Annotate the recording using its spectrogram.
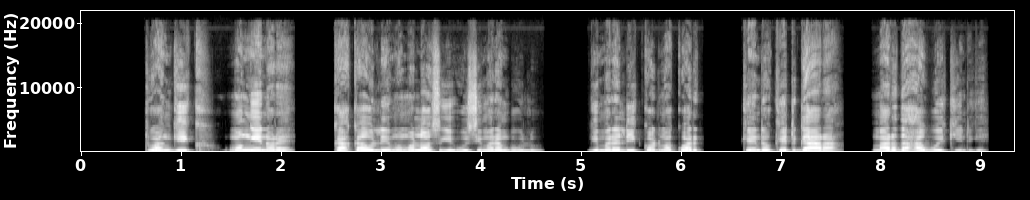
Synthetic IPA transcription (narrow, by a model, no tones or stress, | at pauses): twaŋɡikmɔŋɪnɔɾɛ | kakaolemomɔlɔsɡɪʔusimaɾambulu | ɡɪmaɾalikːɔdmakwaɾ | kendoketɡaɾa | marðaɦabwekindɡɪ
